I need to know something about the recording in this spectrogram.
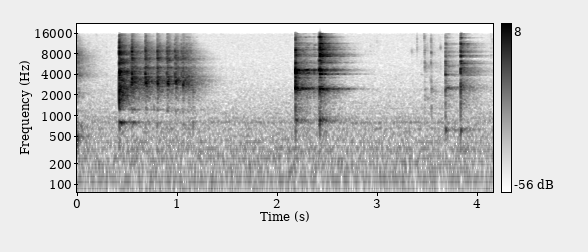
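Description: The lid of a glass jar of sweet relish being twisted off with a short gritty scraping rattle, then two sharp knocks and a few light clinks of a utensil against the glass jar.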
